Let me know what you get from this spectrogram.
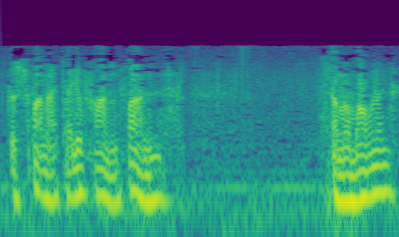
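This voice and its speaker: A man's voice: low-pitched, steady tone, normal speed, close to an everyday voice. An actor playing a sadistic, haunted middle-aged hangman in a brooding, obsessive 1930s radio horror monologue. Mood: relishing. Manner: brooding, obsessive, repeats words. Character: gloating, sadistic, haunted old-time hangman. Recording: muffled, noisy 1930s radio recording.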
